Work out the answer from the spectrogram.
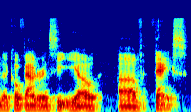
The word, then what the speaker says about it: Thnks: co-founder and CEO of thanks which is uh thnks pronounced like you know thank you yeah that's awesome okay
